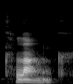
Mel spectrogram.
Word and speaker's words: klank: Klank. Et à nouveau, c'est un A court parce qu'il est suivi de 2 consonnes.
